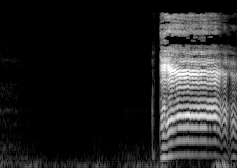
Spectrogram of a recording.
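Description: A young lamb bleating once, a loud wavering bleat that starts about one and a half seconds in, inside a vehicle cab.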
